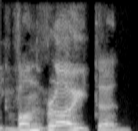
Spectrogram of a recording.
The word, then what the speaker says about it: van Vleuten: Je, je le prononce bien Amnik van Vleuten. – Euh, ah non non non, non non non Ah toujours pas bon. van Vleuten. – Ah, ah oui, van eh Vleuten.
